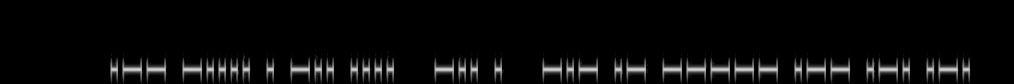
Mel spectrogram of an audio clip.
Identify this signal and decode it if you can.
Morse code, heard as a keyed tone, about 20 wpm, 700 Hz. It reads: W6EDH DE KA0WRR
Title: USA Callsign DE Callsign 20wpm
